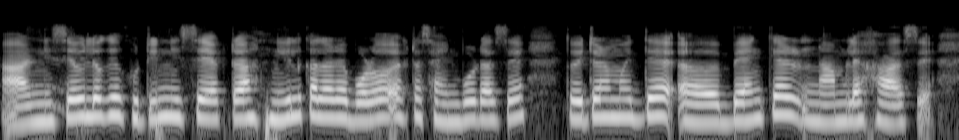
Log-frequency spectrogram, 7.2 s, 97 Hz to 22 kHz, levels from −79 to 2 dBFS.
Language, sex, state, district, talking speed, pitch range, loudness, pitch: Bengali, female, Assam, Hailakandi, 165 wpm, 210-240 Hz, -16 LUFS, 230 Hz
